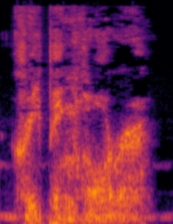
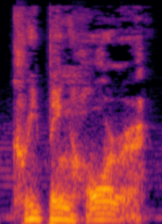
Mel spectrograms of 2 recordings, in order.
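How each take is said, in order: First: It is said in a barely audible whisper. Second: It is said a little louder than a whisper.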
